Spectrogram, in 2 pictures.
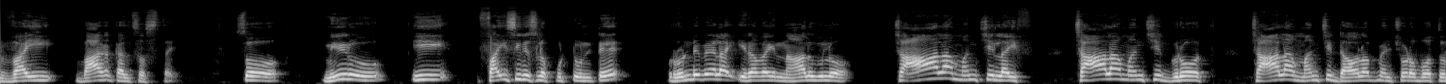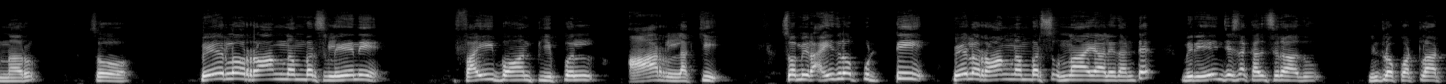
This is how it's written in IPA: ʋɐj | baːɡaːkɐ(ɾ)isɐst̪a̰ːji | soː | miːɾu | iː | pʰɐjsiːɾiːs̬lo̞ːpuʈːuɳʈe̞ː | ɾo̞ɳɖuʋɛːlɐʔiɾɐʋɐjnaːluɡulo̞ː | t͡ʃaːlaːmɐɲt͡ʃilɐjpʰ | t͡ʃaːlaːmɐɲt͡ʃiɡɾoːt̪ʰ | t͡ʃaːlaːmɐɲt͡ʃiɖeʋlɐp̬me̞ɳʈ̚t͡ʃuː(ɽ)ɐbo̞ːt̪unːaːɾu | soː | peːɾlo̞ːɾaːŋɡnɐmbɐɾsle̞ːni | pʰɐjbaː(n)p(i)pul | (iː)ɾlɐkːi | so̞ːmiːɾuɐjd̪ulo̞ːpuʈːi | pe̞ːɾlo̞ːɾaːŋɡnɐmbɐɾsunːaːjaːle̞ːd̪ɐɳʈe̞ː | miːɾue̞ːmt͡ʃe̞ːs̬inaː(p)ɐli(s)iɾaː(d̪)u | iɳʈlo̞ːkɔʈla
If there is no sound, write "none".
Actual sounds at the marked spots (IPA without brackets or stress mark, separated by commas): l, ɽ, n, iː, aː, k, s, d̪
